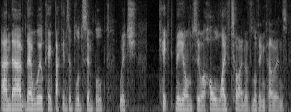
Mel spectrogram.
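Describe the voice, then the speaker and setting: A man's voice: medium pitch, level tone, normal speed, a bit bright. A man co-hosting a film podcast, talking casually and with enthusiasm about movies he likes. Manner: enthusiastic, recommending.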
